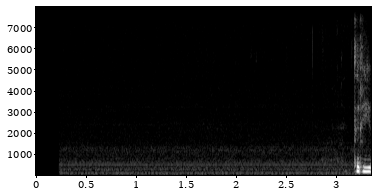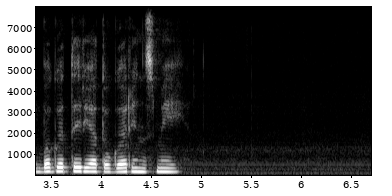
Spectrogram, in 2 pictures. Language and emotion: Russian, neutral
